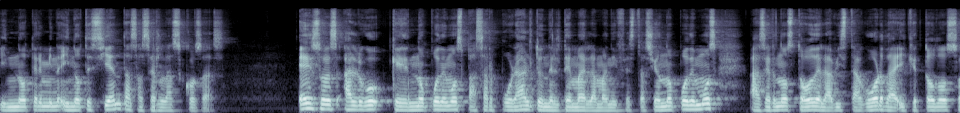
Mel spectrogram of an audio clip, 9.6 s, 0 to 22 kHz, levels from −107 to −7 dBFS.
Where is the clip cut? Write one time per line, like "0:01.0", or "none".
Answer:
none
